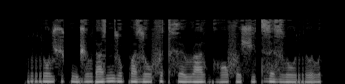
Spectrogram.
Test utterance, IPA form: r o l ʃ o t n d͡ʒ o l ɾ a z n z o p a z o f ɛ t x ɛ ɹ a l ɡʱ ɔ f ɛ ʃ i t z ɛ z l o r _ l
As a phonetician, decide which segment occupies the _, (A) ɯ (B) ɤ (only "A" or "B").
B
